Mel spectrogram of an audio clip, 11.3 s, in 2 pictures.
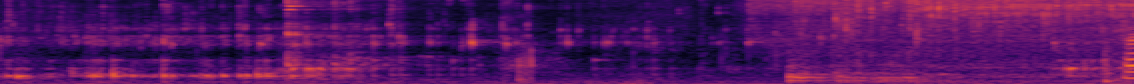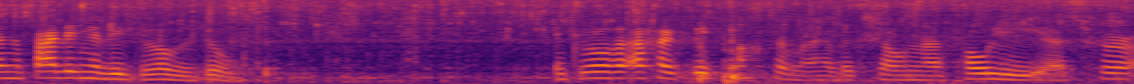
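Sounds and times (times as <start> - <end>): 
kitchen tap running water into a sink: 3.9 - 10.7
speech: 5.6 - 7.0, 8.4 - 11.3.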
